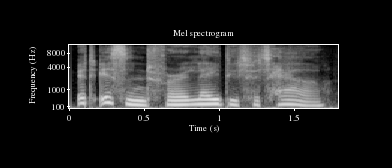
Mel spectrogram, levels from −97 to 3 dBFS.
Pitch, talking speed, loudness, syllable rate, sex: 190 Hz, 235 wpm, -17 LUFS, 4.9 syllables/s, female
